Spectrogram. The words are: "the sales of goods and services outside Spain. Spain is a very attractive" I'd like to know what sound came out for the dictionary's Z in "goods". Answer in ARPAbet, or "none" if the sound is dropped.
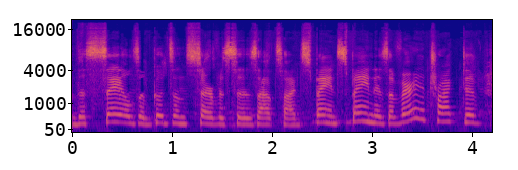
Z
